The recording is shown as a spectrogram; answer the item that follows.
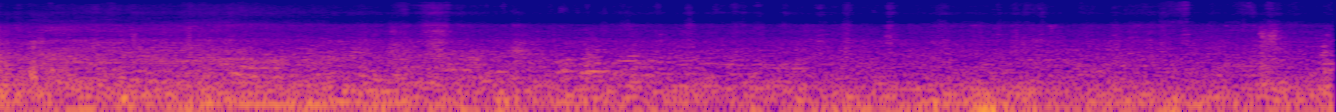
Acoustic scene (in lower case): street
